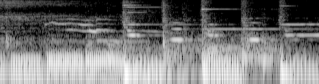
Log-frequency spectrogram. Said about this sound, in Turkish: Miyav miyav diyerek yaklaşıver bana sen Kedicim kedicim gel seveyim seni ben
